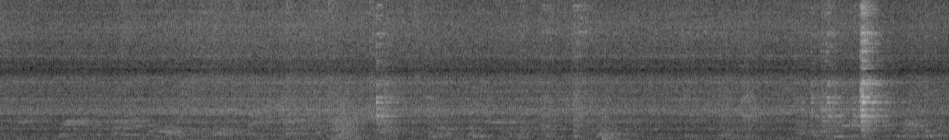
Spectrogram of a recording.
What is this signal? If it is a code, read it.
The noise of a cafe. There is no code.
